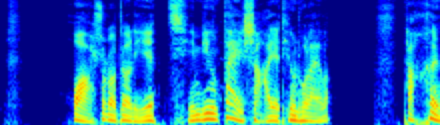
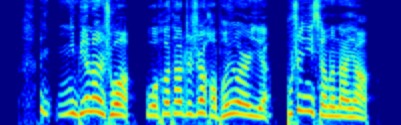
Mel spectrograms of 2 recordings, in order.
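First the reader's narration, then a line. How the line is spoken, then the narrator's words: Hurried, flustered. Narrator (Chinese): 苏林急忙解释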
